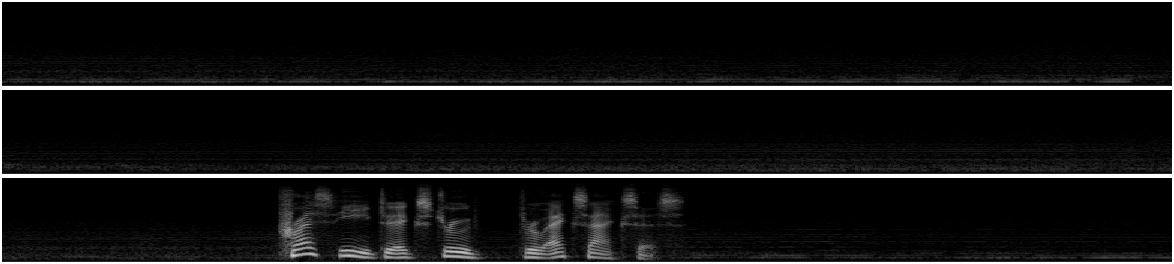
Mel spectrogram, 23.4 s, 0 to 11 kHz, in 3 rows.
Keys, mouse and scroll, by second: 0.7 click, 2.7 click, 5.1 click, 7.3-9.1 drag, 12.4 e, 14.5 click, 15.7 ctrl+z, 18.1 Tab, 19.3 e.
